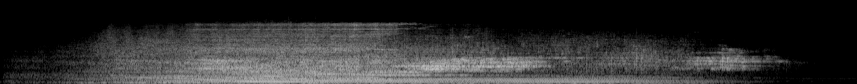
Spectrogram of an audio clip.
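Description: Propeller airplane sound effect flying past: an engine drone that swells in over the first two seconds while dropping in pitch, holds steady, then fades and stops just before the end.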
